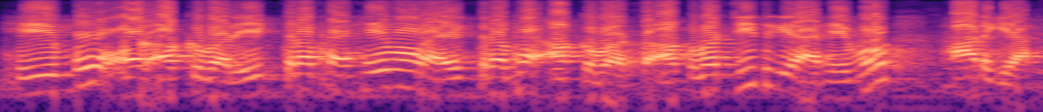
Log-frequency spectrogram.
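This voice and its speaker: A man's voice: high-pitched, expressive, normal speed, a bit bright, poor audio. A man giving a casual exam-prep history lesson, asking questions and answering them himself. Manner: asks questions and answers them himself, often says "ठीक है". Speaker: exam coaching teacher.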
